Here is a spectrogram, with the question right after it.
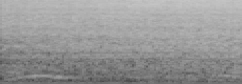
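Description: Water hisses and steams in a hot pan with cabbage, a steady broadband sizzle and hiss that holds at an even, fairly loud level throughout with no talking.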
